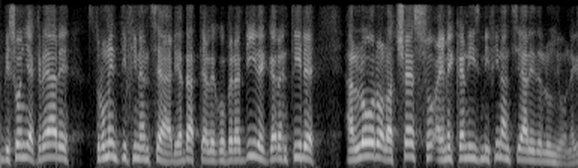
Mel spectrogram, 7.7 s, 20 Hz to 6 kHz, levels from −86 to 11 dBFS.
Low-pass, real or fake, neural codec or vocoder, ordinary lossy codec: 5.4 kHz; fake; codec, 16 kHz, about 1 kbps, DyCAST, with the encoder's durations; MP3, 48 kbps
